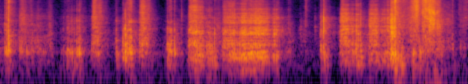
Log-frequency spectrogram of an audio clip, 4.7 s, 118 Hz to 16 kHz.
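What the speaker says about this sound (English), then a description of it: "I am just going to trim off all this excess" Scissors snip and rasp through 65-pound black cardstock, trimming excess paper from a 4 x 6 tag album cover in a crafting session; a close, irregular series of short cutting and rustling strokes with no talk.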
